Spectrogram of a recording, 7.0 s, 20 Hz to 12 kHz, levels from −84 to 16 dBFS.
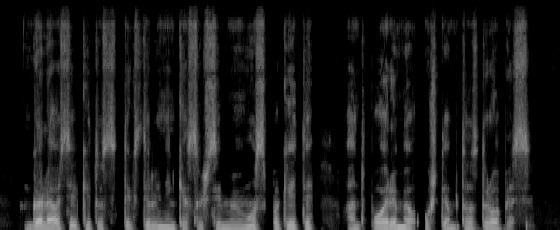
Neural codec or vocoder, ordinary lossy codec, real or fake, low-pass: none; Opus, 32 kbps; real; 10.8 kHz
